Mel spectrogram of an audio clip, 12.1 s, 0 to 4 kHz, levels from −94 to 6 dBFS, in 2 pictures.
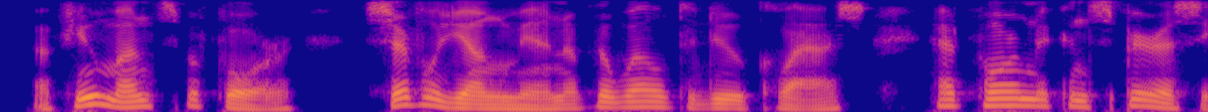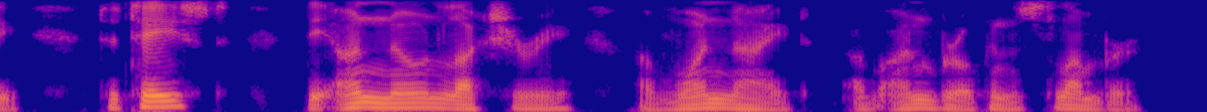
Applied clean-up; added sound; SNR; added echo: none; none; none; none.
